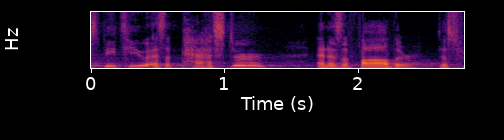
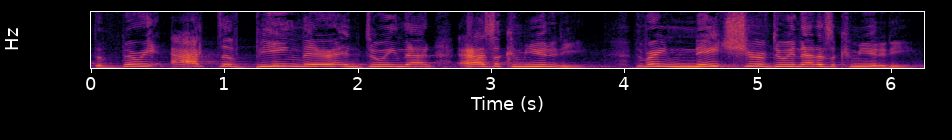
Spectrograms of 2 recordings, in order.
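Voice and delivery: high, loud, insistent sermon delivery; forceful preaching; 6 semitones higher, 6 dB louder than usual. Real, not acted. Preacher calling the whole church to make disciples, forceful preaching. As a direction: press the call on every listener.

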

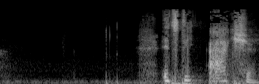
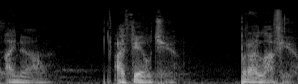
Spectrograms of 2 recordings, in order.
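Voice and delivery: soft confession; 9 semitones lower, 9 dB quieter than usual. Acted. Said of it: "And Peter says".

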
